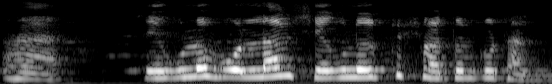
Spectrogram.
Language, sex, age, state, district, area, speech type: Bengali, female, 18-30, West Bengal, Uttar Dinajpur, urban, spontaneous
